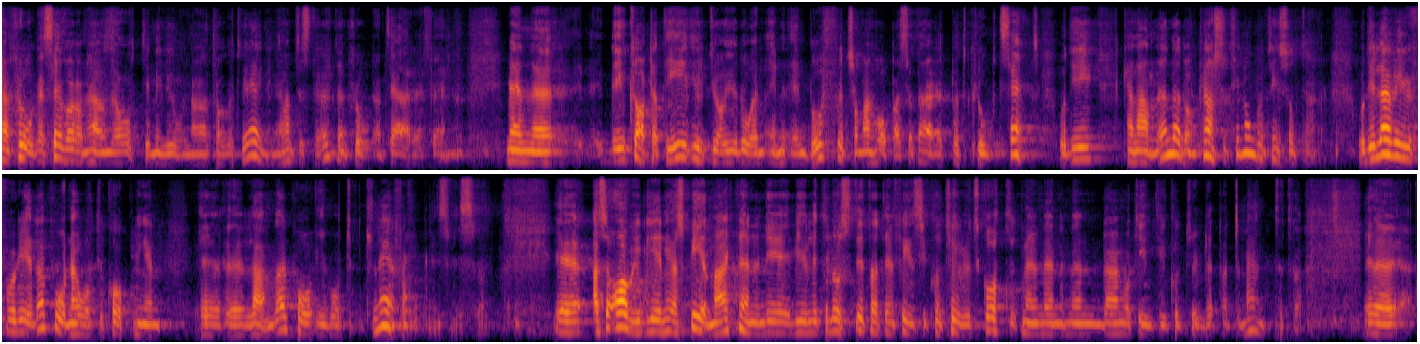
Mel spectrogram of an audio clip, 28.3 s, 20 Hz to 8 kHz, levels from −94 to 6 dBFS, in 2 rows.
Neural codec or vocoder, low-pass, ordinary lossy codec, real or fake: codec, 44.1 kHz, 2.6 kbps, SNAC; 7.2 kHz; none; fake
